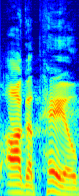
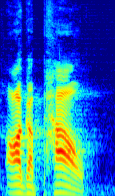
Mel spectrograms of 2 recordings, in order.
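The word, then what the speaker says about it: agapao (ἀγαπάω): The word Jesus used for love is agapao. Sometimes I call it agapeo, but it's actually pronounced agapao.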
